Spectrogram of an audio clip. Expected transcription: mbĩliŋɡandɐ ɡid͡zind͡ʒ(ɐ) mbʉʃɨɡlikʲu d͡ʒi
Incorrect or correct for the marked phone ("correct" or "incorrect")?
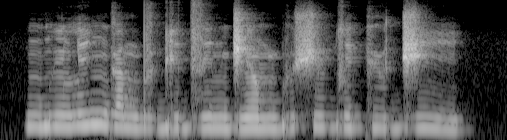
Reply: incorrect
